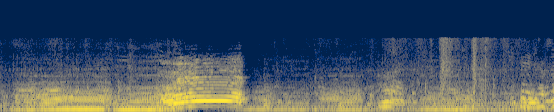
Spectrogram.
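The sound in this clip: A dairy cow on a milking farm lows several times in long, loud, deep moos. One drawn-out call in the middle bends upward and then falls away over a steady low background.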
